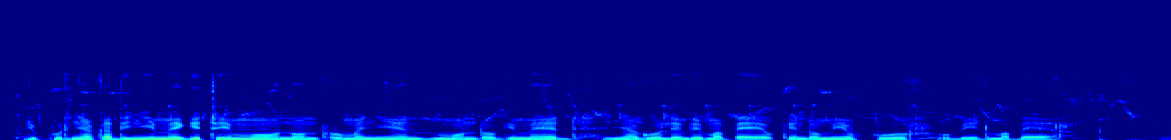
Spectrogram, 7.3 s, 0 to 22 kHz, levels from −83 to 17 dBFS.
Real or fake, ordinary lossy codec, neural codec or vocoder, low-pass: real; none; none; none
